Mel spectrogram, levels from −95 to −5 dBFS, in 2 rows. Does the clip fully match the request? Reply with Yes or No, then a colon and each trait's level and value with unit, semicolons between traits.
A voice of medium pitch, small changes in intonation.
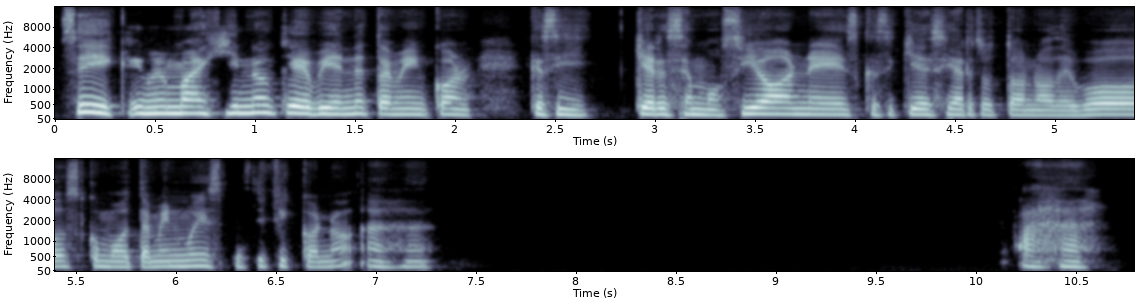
Yes: medium, 180 Hz; narrow, 2.2 semitones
